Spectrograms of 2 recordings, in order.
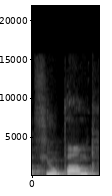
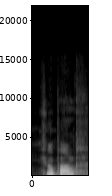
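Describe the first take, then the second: First: Said in the usual way. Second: "fuel pump?" asked with pitch jumping high on "pump"; puzzled question. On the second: Shown as a demonstration. Listing his car mods, he double-checks himself with a high questioning rise on "pump". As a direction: echo "fuel pump?" as a question, rising steeply on "pump".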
